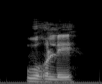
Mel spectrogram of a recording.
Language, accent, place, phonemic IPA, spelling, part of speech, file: French, France, Lyon, /uʁ.le/, ourler, verb, LL-Q150 (fra)-ourler.wav
- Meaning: to hem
